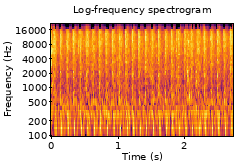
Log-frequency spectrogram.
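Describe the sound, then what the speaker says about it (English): Rapid automatic gunfire in the video game The Division 2, a loud, sustained stream of evenly spaced shots fired without pause, close and with no talk. "So what it does is, see, I'm shooting."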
